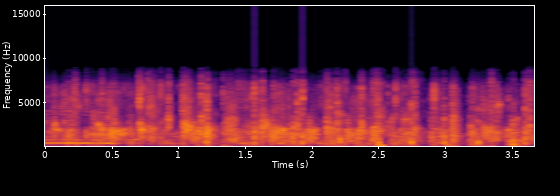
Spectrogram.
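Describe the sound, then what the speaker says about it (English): Applause from participants in an online meeting, a mix of uneven, overlapping claps with choppy dips in level, as if several separate feeds are clapping at once, with faint voices underneath. "give a virtual round of applause to the President"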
